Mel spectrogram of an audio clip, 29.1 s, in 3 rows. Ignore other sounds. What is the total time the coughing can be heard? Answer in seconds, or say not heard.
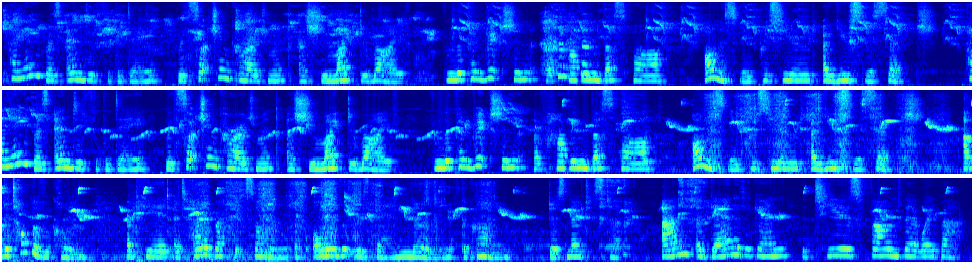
3 s.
